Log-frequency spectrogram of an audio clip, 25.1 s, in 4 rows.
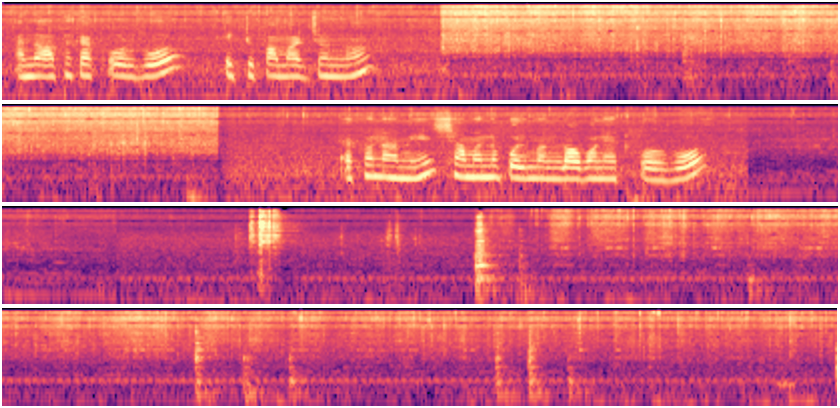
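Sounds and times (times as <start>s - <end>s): leaves sizzling in a frying pan: 0.0s - 13.5s, 16.1s - 25.0s
tongs knocking and scraping pan: 16.0s - 25.0s.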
